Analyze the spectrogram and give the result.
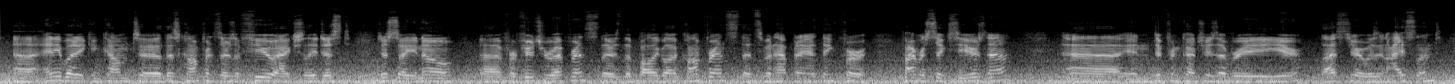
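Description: Amid loud background noise, a man talks at a fairly quick pace, the sound dry with no echo. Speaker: travel vlogger and language learner. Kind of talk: casual travel vlog. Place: car.

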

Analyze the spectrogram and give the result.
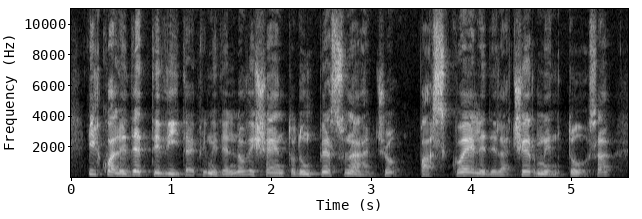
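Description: Hardly any pauses break up this man's speech. His fairly high voice has vocal fry and very wide pitch swings. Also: moderate pace. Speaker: professor. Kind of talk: literary lecture. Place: home room. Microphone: webcam.

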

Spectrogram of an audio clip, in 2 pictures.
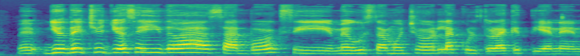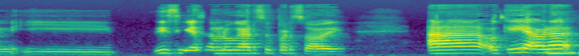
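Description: Here is a woman with a normal speaking voice and a fairly high pitch. She talks at a moderate pace with lively intonation. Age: 20s. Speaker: podcast host. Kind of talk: interview conversation.

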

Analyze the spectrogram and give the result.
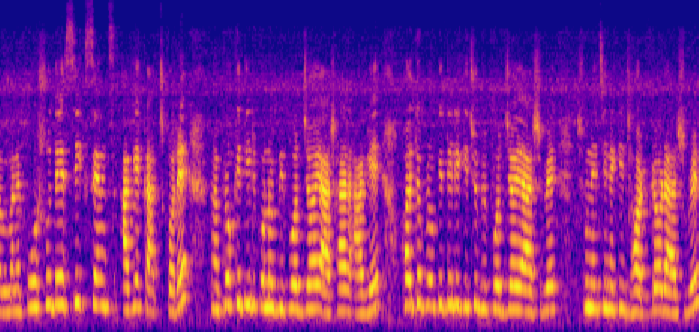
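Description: Over light background noise, a woman speaks in a raised, projected voice with fairly even intonation. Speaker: home vlogger. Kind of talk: casual vlog chat. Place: home room. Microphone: phone near.

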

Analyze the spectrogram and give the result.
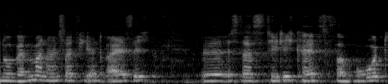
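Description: In a room with audible echo, a man with a high pitch speaks at a very slow pace in a monotone, flat intonation. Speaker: evangelist and church speaker. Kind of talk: lecture. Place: church. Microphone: camera far.

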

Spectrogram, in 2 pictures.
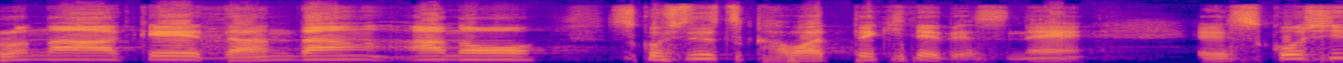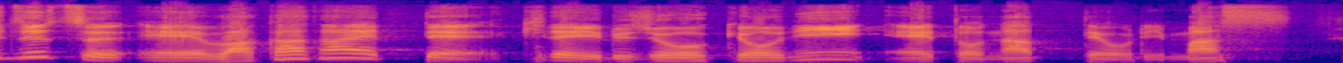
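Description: The voice swings very widely in pitch and moves at a fairly slow pace. The sound is dry and close, with no echo. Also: man. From Tokyo, Nippori area. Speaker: pattern maker company owner, committee vice chair. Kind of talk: presentation at a briefing session. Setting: hall with live and online audience.

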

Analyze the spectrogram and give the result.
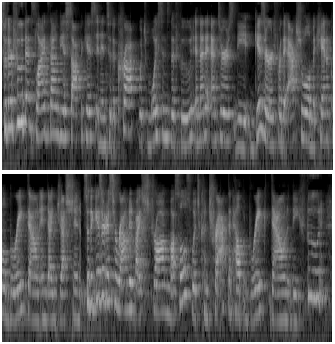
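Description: Audible room echo surrounds a woman speaking. She keeps a moderate pace with hardly any pauses. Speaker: small farm educator. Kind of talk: educational explainer to camera. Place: home room.

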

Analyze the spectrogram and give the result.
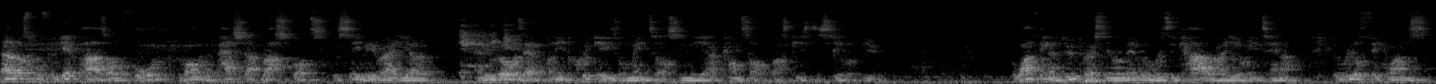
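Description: A man's fairly low voice at a fairly quick pace, with fairly even intonation, light background noise and audible room echo. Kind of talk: eulogy speech. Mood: fond, lightly humorous, emotional. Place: church.

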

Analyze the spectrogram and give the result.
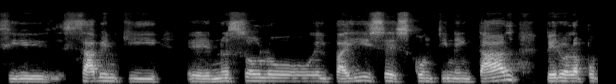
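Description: A woman speaks with a Brazilian accent. The background is quiet. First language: Portuguese (speaking Spanish). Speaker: artist and professor; professor. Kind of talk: virtual panel conversation. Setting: video call. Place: home room. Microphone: video call.

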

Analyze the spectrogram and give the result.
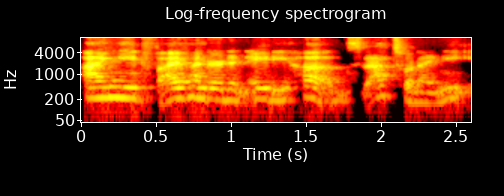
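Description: Putting on a character voice, a woman speaks at a fairly slow pace and medium pitch, her voice shaky. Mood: warm, lighthearted.

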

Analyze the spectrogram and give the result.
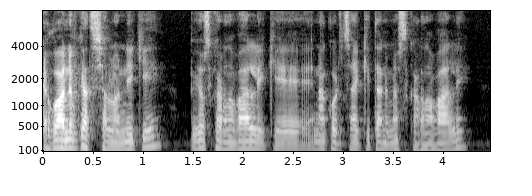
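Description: Using a plain, everyday voice, a man talks at a fairly quick pace and medium pitch with fairly even intonation. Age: young. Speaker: comedy content creator. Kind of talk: casual chat.

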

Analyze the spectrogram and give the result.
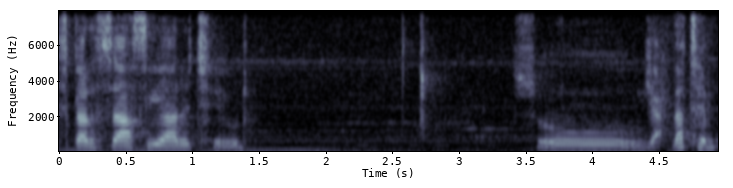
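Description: This woman speaks at a slow pace with a fairly high pitch. Her intonation is monotone and flat, with vocal fry.

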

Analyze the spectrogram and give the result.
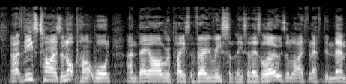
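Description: The sound is dry with no echo, and the pitch varies in an ordinary way. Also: man. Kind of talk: sales walkaround commentary. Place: street. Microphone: phone near.

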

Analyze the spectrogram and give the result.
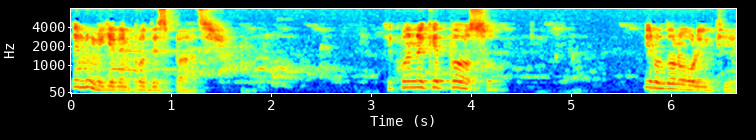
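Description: A man's fairly high voice with very wide pitch swings over light background noise. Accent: Roman. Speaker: poet. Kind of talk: poetry reading. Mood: wistful, introspective. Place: home room. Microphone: phone near.

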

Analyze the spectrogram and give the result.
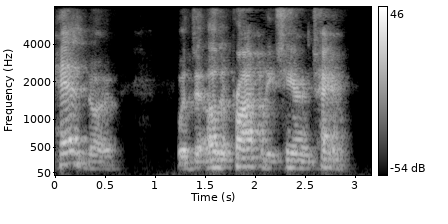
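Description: The speaker is a man whose pitch sits fairly high. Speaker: property owner addressing council. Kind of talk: public comment at council meeting. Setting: town council meeting room. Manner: loud.

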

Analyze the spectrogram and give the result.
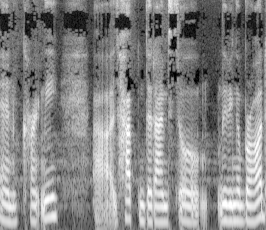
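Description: A woman speaks fairly slowly at a fairly low pitch, with a Japanese accent. Her intonation is fairly even, and the sound is dry with no echo. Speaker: Japanese teacher. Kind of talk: casual talk to camera. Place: home room. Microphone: phone near.

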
